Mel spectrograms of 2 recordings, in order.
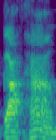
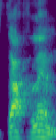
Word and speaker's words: Gotham: with howard sounds not it may look like got ham but it's goth lamp that's what we call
